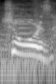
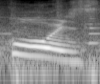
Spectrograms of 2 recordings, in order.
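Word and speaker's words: chores: It's called चोर्स। Household चोर्स। Not household कोर्स।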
